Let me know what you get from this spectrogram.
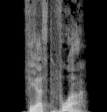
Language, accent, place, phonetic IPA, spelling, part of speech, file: German, Germany, Berlin, [fɛːɐ̯st ˈfoːɐ̯], fährst vor, verb, De-fährst vor.ogg
- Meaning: second-person singular present of vorfahren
